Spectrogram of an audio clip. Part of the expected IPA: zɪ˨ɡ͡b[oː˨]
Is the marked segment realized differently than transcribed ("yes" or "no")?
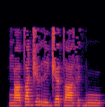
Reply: yes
